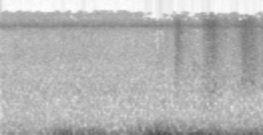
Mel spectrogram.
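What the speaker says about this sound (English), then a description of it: "it's just one big thunderstorm, though." Rumbling thunder from one large thunderstorm rolls through a low, steady roar, swelling louder midway with a deeper boom, heard without talk and with some wind noise.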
